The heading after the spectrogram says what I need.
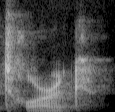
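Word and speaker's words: Torgue: You said too many syllables. Apologize. It has amazing banter. And Mr. It's Mr. Tor.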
